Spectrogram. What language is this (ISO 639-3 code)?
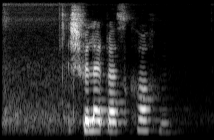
deu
